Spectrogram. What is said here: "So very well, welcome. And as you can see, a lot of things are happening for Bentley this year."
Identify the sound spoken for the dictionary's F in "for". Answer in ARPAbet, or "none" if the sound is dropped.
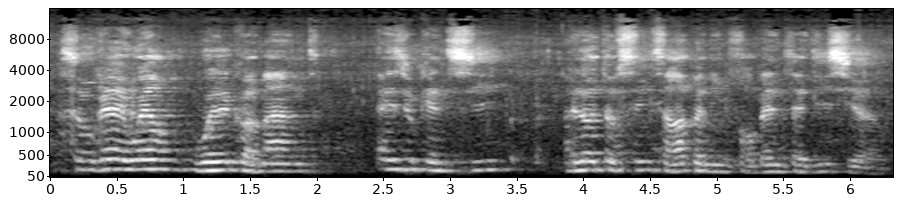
F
